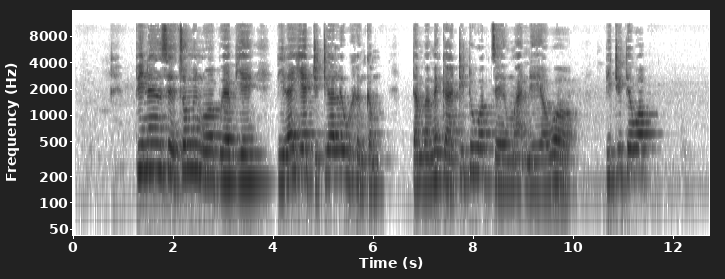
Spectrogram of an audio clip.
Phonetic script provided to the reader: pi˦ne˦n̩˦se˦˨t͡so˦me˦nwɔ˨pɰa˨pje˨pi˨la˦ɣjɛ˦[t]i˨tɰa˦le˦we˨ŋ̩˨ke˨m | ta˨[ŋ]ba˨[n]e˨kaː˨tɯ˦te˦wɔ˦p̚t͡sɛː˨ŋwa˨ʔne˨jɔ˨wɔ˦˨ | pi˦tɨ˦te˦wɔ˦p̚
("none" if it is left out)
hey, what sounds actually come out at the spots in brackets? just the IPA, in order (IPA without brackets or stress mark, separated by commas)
t, m, m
